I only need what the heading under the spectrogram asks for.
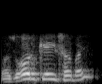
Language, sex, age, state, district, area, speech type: Nepali, male, 45-60, West Bengal, Darjeeling, rural, conversation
